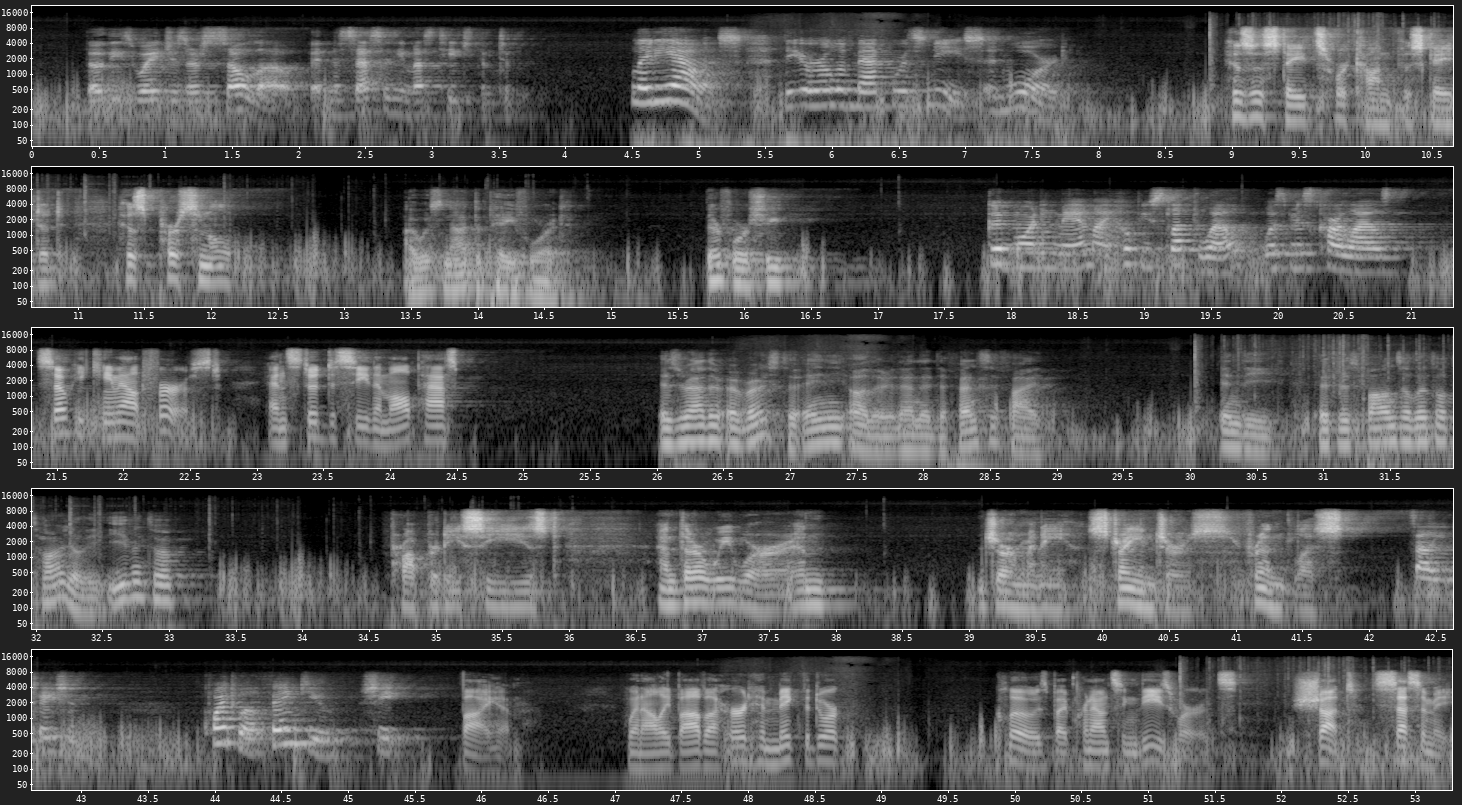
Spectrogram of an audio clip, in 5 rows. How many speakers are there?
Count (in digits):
7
